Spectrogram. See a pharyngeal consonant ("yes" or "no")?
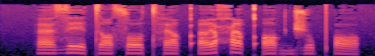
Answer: yes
